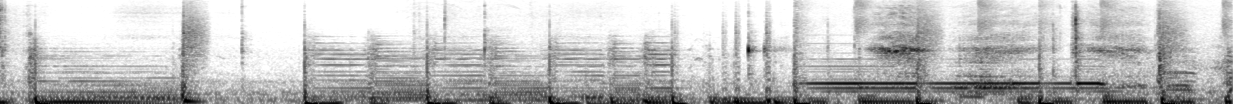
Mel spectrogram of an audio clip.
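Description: Quiet background music with plucked pitched notes over a soft beat, and one held note a little over a second long about four seconds in.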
